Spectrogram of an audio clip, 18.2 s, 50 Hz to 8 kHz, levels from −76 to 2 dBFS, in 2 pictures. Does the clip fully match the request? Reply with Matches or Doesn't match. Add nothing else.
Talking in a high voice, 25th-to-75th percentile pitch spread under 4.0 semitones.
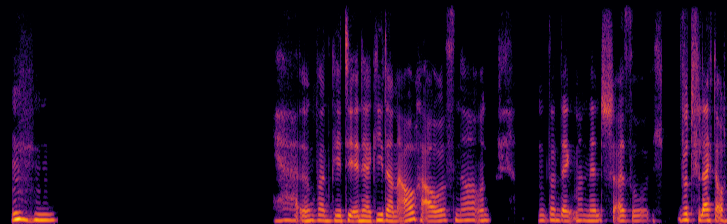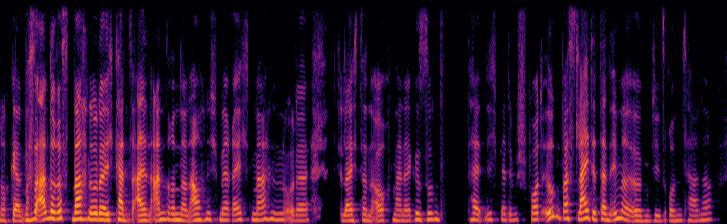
Matches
